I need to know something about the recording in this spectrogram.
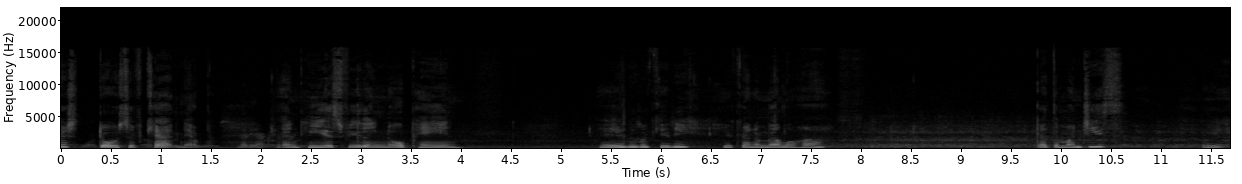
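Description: A woman speaks softly and affectionately close by.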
